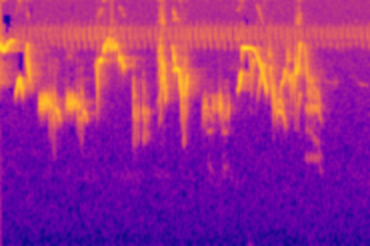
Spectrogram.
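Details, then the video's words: Lure recording of a Siberian rubythroat used for bird trapping, a rich, jumbled song of sweet whistles, slurred notes and harsh chatters delivered nonstop for three seconds over a thin continuous high buzzing. "Tiếng Oanh cổ đỏ để bẫy. นกคอทับทิม"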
